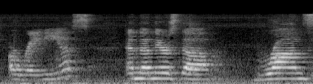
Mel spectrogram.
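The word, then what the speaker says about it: Arrhenius: of those theories there's the oranus theory that's how this word's pron pronounced oranus and then there's the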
